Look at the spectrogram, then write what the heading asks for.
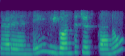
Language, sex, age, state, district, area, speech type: Telugu, female, 30-45, Telangana, Khammam, urban, conversation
